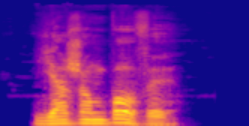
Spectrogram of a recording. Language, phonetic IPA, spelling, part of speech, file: Polish, [ˌjaʒɔ̃mˈbɔvɨ], jarząbowy, adjective, Pl-jarząbowy.ogg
